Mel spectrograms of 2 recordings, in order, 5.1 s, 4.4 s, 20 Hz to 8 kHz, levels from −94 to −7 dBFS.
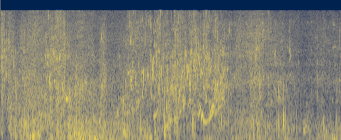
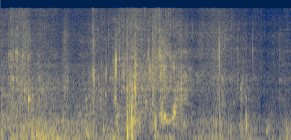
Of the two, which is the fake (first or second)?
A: second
